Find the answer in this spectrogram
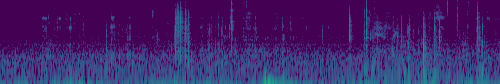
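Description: Faint, scattered crunches of a person chewing popcorn: a handful of short, irregular crisp clicks spread over several seconds.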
